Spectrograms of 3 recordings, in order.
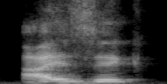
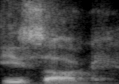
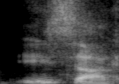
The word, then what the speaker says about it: Isak: It's not Isaac? It's Isak. Isak, I did not know that.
